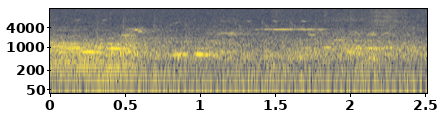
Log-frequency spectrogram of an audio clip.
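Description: Cattle at a livestock market in Krishnagiri, a loud low moo over a dense crowd murmur and general market bustle.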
